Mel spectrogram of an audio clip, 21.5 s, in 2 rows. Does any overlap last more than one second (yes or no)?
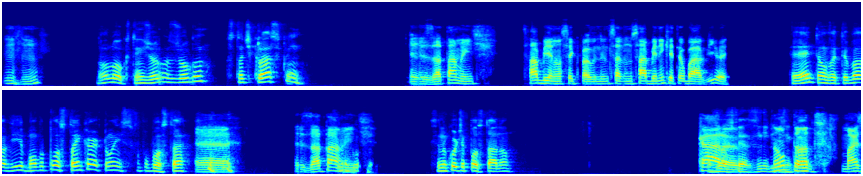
yes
